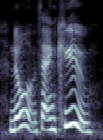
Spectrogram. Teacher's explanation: so the word you has been stressed here why because you are paying thanks back to them · the word you is gonna be like a pitch higher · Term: intonation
